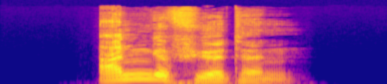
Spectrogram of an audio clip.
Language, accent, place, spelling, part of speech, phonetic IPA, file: German, Germany, Berlin, angeführten, adjective, [ˈanɡəˌfyːɐ̯tn̩], De-angeführten.ogg
- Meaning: inflection of angeführt: 1. strong genitive masculine/neuter singular 2. weak/mixed genitive/dative all-gender singular 3. strong/weak/mixed accusative masculine singular 4. strong dative plural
